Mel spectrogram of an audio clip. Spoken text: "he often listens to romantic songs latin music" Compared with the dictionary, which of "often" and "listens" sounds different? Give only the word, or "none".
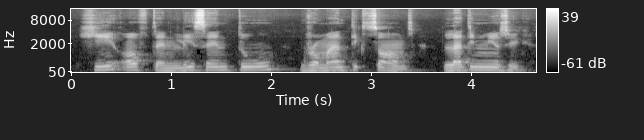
listens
